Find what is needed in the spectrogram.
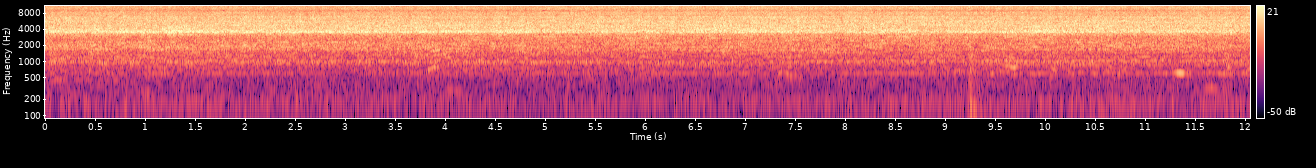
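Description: Large sawmill band saw running steadily as a log is fed into the blade: an even hiss with a steady high tone over it.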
